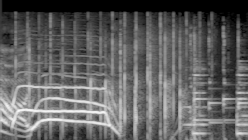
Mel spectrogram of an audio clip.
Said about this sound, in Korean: 박명수, 뜨거운 박수요!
